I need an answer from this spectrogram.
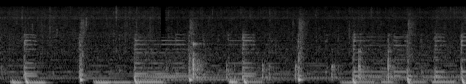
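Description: Diced potato, aubergine and Spam sizzling in oil in a stainless steel pan while a wooden spatula stirs them, with irregular scrapes and knocks of the spatula against the pan.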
